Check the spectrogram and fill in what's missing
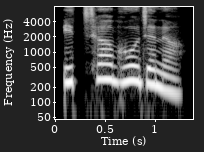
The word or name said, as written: ಇಚ್ಛಾಭೋಜನ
